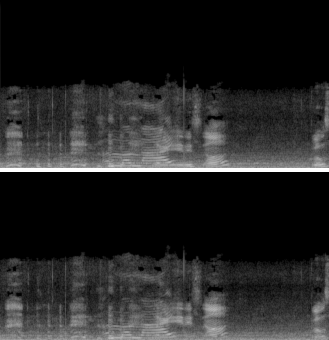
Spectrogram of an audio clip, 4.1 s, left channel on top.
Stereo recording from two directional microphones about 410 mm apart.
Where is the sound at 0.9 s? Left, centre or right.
Left.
